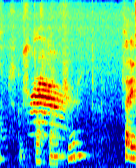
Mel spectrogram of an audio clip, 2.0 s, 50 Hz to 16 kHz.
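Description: A pet cat named Nemo, nearly 17 years old, gives a few close meows at home, mixed in with a woman's speech.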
